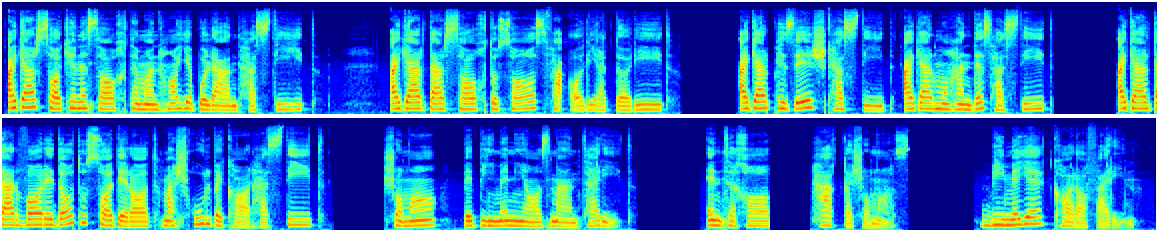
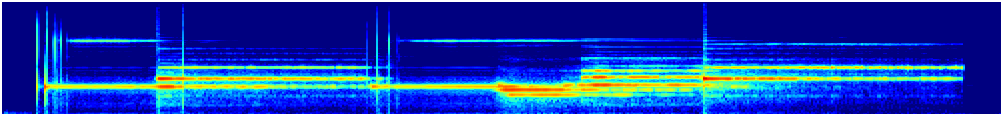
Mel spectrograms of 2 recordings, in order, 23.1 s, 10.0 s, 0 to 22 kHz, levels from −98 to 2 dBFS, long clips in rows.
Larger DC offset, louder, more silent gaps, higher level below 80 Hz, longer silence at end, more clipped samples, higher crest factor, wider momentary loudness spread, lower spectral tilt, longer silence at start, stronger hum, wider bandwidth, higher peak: neither; second, -23 LUFS vs -20 LUFS; first, 6.78-7.33 s, 10.51-11.13 s, 14.85-15.36 s, 17.89-18.52 s, 19.22-19.61 s, 20.61-21.26 s vs none; first, -66 dBFS vs -82 dBFS; second, 0.25 s vs 0.4 s; neither; about the same, 22 dB vs 18 dB; second, 11 LU vs 19 LU; first, -5 dB/octave vs 0.5 dB/octave; second, 0.05 s vs 0.4 s; neither; first, 16.5 kHz vs 7.6 kHz; first, 0 dBFS vs -4 dBFS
